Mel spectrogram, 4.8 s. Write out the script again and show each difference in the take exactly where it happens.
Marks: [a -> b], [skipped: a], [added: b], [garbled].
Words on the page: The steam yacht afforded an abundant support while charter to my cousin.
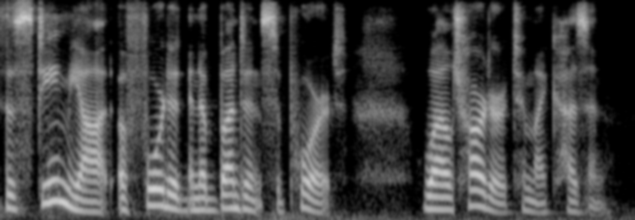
The steam yacht afforded an abundant support while charter to my cousin.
